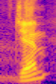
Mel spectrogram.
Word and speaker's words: Cem: Oh, because maybe in uh are you Turkish, right? In Turkish you say Cem?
